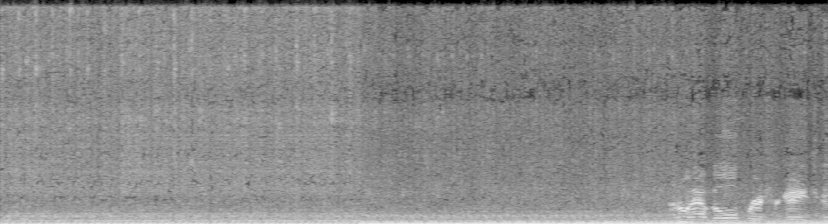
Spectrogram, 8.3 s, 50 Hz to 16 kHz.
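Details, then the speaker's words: 1967 Chevelle V8 first start since 1977 on original wiring (minus front clip) after ignition switch contacts cleaned; cranks, catches and settles into steady, even low-rumble idle, no misses or knocks, healthy; alternator not yet charging. "so this will be the first start since 1977 with its original wiring minus the front clip"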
